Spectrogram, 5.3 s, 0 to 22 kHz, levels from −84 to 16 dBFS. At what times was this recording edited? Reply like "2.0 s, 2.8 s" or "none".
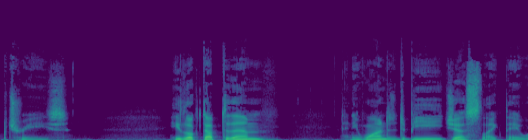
none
